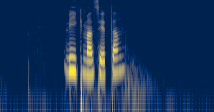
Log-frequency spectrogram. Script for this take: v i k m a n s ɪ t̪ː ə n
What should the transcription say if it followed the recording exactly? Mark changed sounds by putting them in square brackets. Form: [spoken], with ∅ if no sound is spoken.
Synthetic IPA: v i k m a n s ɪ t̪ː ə n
